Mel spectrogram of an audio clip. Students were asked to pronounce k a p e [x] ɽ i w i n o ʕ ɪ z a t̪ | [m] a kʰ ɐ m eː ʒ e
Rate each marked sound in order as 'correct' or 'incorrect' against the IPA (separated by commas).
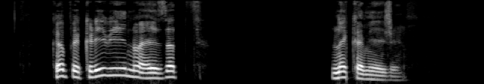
incorrect, incorrect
